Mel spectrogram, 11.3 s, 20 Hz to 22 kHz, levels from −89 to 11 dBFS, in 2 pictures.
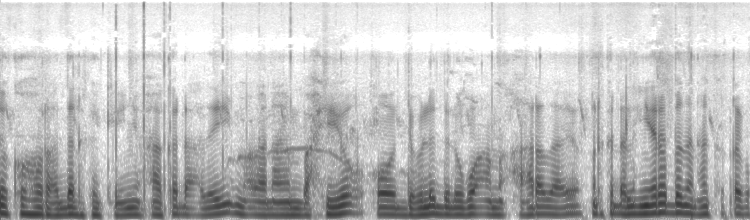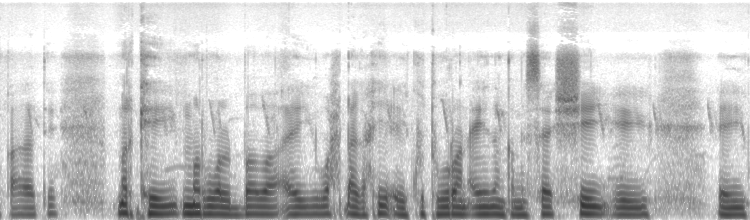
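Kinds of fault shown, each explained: No technical fault can be heard anywhere in this speech recording. Nothing in it calls for a fault line.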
